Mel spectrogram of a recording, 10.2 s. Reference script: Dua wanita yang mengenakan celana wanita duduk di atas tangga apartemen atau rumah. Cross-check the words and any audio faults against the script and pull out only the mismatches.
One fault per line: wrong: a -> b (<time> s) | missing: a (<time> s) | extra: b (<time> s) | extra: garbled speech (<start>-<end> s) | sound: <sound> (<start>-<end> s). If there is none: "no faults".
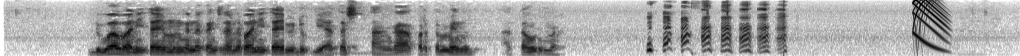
sound: laugh (6.5-8.0 s)
sound: chirp (9.1-9.5 s)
